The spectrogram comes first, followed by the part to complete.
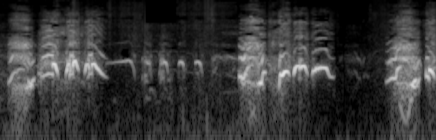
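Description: Shrieking, honk-like laughter from a person: bursts of four or five sharp high-pitched cackles with squeaky wheezing pulses between them.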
